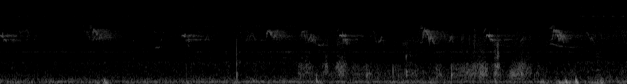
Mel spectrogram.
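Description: Faint outdoor ambience: a bird chirping short, repeated calls about twice a second, with a few soft ticks and a low steady rumble underneath.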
